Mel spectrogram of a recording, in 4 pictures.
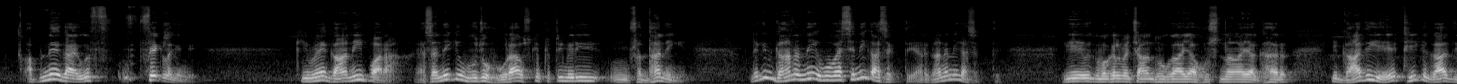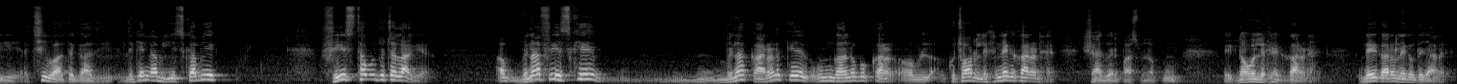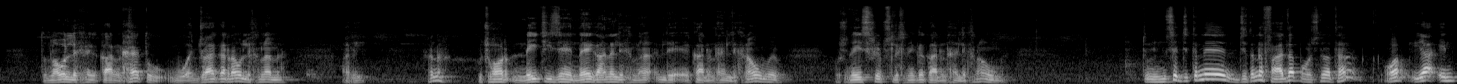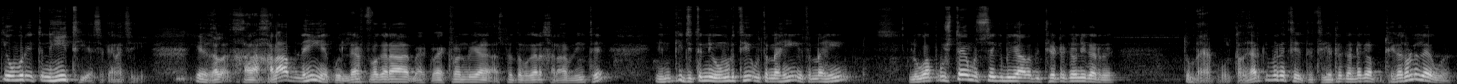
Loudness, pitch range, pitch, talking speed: -22 LUFS, 110-180 Hz, 140 Hz, 220 wpm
